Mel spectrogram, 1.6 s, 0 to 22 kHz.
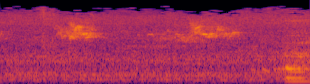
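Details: Bees droning during old-style nucleus colony formation on 15.05.2018, the colonies drawn from a foraging swarm formed earlier; a smooth hum with two faint high swells and a brief louder tone near the end.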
